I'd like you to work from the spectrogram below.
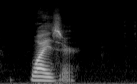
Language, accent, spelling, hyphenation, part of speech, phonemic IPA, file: English, US, wiser, wis‧er, adjective, /ˈwaɪzɚ/, En-us-wiser.ogg
- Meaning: comparative form of wise: more wise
